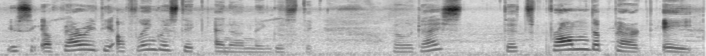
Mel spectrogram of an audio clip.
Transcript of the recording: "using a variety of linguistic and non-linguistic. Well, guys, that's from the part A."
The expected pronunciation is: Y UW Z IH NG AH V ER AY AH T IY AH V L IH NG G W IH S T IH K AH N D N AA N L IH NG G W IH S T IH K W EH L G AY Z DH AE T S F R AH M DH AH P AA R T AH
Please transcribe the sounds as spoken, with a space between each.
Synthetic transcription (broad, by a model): Y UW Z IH NG AH P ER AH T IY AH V L IH NG G W IH S T IH K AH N N AA N L IH NG G W IH S T IH K W EH L G AY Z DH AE T S F R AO M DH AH P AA R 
